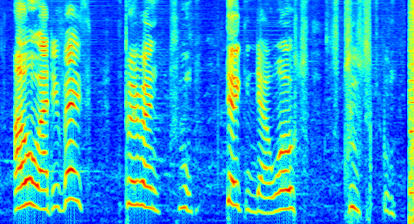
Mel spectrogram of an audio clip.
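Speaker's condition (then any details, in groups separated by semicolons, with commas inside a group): Cerebral palsy; affects muscle tone, movement, motor skills; diagnosed at age six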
